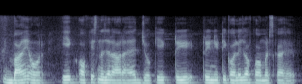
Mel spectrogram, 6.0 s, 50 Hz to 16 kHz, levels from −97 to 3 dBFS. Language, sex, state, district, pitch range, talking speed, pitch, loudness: Hindi, male, Rajasthan, Jaipur, 115-125 Hz, 180 wpm, 120 Hz, -18 LUFS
